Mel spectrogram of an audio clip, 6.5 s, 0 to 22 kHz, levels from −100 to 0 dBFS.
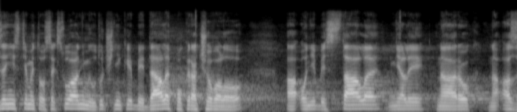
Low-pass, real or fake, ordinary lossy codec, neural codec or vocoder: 14.4 kHz; real; AAC, 96 kbps; none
